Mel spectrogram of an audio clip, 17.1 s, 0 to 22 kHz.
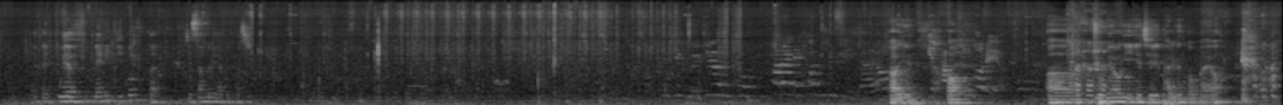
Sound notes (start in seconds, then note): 9.2 audience member speaking in foreign language; 14.9 speaking in foreign language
